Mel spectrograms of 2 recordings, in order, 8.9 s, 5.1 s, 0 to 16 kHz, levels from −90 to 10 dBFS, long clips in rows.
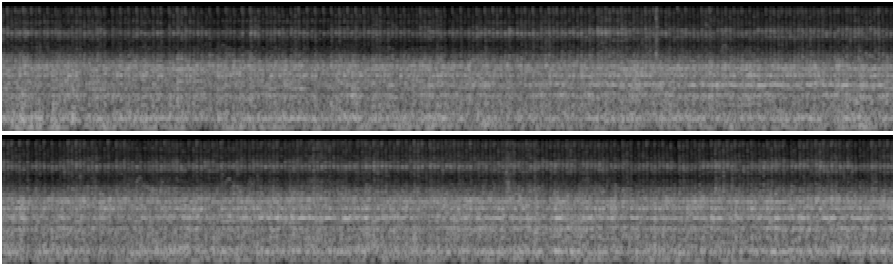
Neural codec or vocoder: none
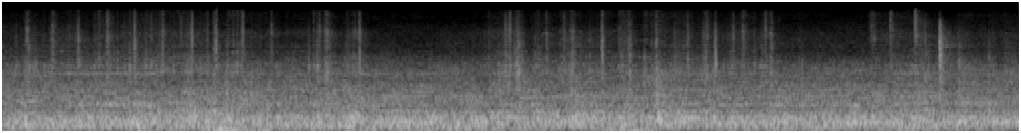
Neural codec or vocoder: codec, SNAC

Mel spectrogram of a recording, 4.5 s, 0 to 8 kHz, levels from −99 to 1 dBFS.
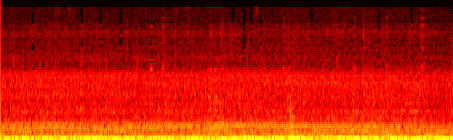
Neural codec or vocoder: none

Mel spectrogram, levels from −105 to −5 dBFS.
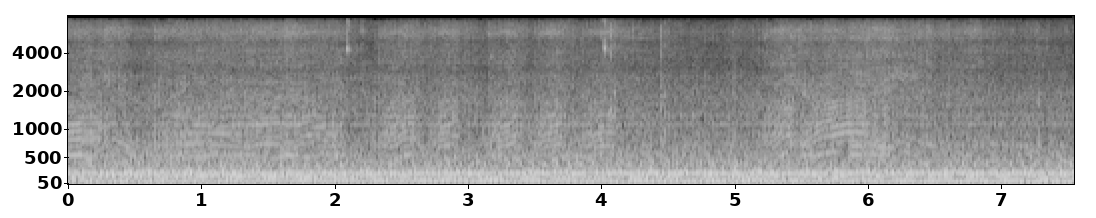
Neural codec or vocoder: none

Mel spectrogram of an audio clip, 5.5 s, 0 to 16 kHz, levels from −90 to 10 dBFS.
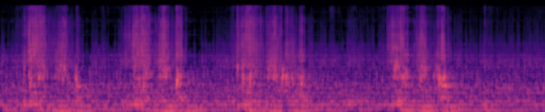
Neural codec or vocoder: vocoder, BigVGAN v2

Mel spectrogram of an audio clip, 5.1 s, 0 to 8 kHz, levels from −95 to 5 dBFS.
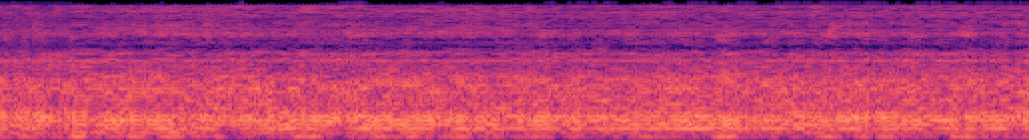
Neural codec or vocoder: vocoder, HiFi-GAN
